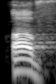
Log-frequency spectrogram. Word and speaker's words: of: of는 f가 여기 나오지만 발음은 v 발음이에요. v. 그래서 아래 입술을 윗니에다 살짝 떼고 v 떨어줘야 돼. 살짝. 윗니가 아래 입술에 살짝 떨어줘야 됩니다. v. 그래서 of lake Galilee.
